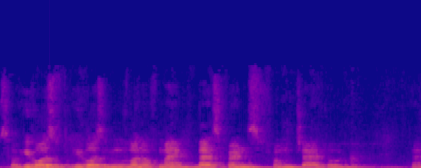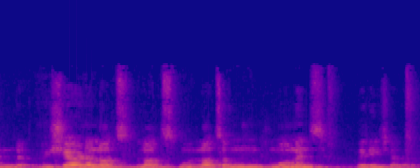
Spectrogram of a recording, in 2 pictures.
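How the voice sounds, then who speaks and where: The delivery is monotone and flat in intonation, at a fairly slow pace. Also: man, fairly high pitch for a man. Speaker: English language student. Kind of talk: mock exam interview answer. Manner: hesitant, nervous, many fillers.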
